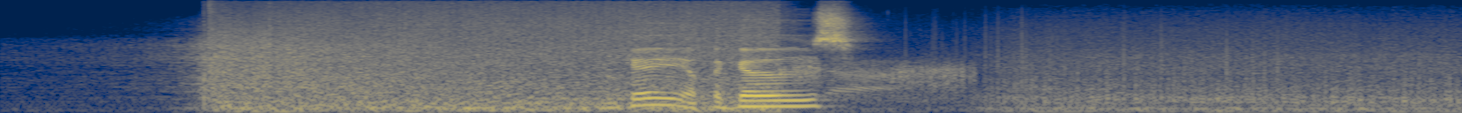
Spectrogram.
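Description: A rocket engine ignites and roars.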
